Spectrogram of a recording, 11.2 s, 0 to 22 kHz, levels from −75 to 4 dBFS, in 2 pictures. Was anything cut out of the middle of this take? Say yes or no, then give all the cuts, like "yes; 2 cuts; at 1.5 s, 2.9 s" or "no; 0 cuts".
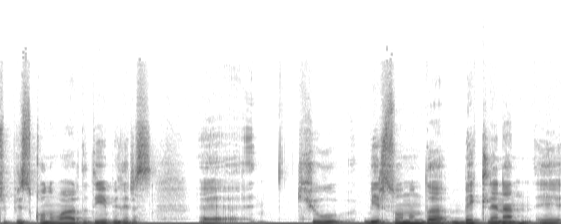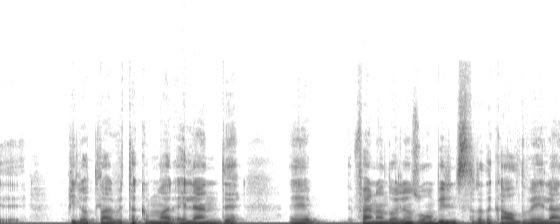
yes; 1 cut; at 9.1 s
